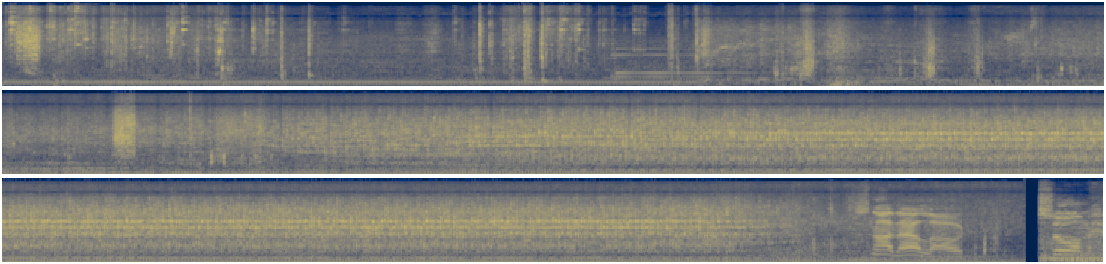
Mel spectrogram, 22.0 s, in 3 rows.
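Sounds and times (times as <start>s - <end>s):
car engine idling: 0.4s - 22.0s.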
